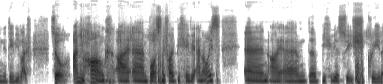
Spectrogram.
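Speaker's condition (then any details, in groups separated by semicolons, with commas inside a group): No condition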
